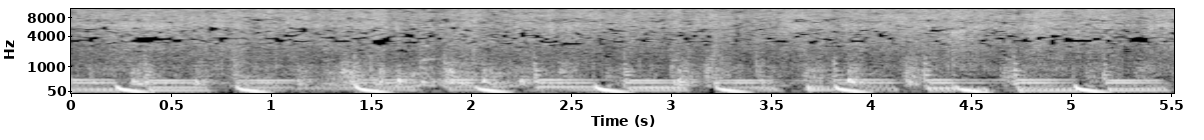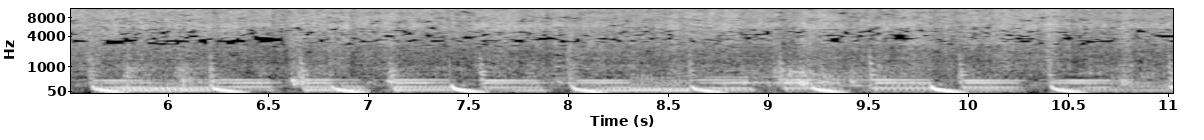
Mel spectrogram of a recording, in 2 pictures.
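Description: Grated spiny gourd sizzling in hot oil as it is stir-fried in a kadai with a spatula. Background music with a deep, steady beat of about two notes a second plays over it.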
